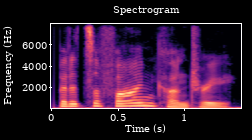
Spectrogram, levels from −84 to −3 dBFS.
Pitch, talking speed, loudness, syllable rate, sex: 195 Hz, 210 wpm, -16 LUFS, 4.5 syllables/s, female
